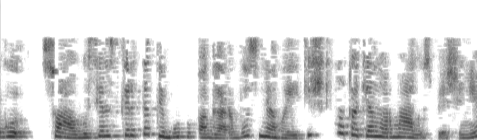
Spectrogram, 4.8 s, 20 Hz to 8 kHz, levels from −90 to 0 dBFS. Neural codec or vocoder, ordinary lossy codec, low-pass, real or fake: none; MP3, 24 kbps; 7.2 kHz; real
